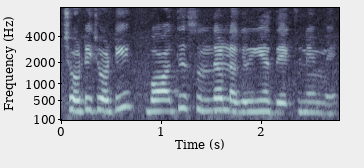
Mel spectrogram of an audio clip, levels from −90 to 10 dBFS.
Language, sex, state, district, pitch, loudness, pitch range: Hindi, female, Uttar Pradesh, Budaun, 255 Hz, -14 LUFS, 235-280 Hz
